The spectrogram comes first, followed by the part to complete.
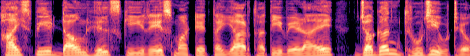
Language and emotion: Gujarati, fearful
